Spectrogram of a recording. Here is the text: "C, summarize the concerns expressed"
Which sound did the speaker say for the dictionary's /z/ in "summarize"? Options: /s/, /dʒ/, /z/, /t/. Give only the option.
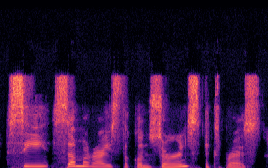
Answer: /s/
